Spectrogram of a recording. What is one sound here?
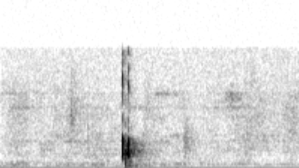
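A cue strikes a ball with a sharp click.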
